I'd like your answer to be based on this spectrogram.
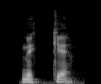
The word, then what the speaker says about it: mycket: In Swedish, a G in the middle of a word is often silent, so is a final T. With this in mind, read number 4. – Mycket.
